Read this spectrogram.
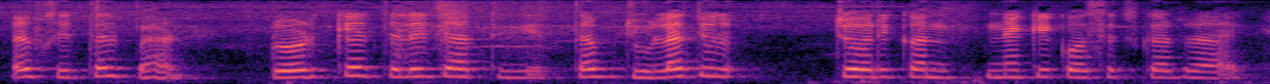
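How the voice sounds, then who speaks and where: A woman's voice: high-pitched, flat delivery, measured pace, mellow, slight background noise. A woman narrating a homemade doll story in a simple, plain way.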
